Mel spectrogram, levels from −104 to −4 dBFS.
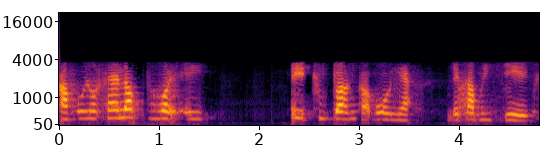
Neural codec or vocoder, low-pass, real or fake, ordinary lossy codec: codec, 16 kHz in and 24 kHz out, 0.6 kbps, FireRedTTS-2 codec; 3.6 kHz; fake; AAC, 24 kbps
